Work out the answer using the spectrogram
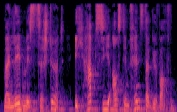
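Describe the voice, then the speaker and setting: A man voicing a fat, drunken fruit merchant who swings between loud exuberance and frantic, pleading fear in an audiobook. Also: fairly high pitch, expressive, moderate pace, breathy edge. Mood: desperate. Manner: boisterous shouting, then frantic pleading.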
